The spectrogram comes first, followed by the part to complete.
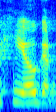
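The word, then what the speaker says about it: Keoghan: Let's talk about Barry Kyogan real quick. And that is how you pronounce it, right?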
